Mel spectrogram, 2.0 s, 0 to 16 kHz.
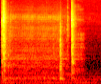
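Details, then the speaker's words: Philips N1702 VCR-LP video recorder powered on after desoldering the base of a transistor wrongly held on: sharp clunk, two quick mechanical clicks, final clunk as the tape unlaces properly and it switches off. "what should happen is the transistor switches off and the Machine should unlace okay I've desolder the transistor so what should happen when I switch it on now is you should hear it Go clunk and switch off"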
